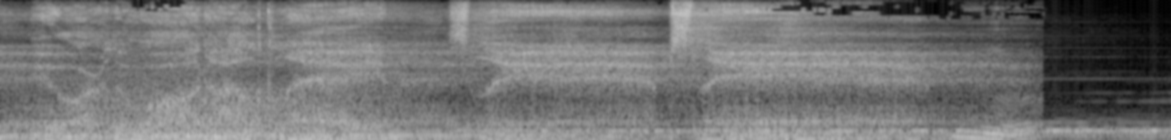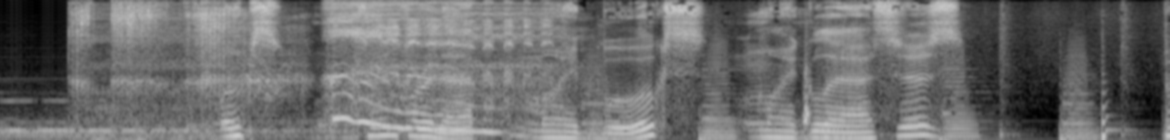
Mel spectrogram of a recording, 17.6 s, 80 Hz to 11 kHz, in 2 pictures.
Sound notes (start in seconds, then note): 3.8 her voice gets quieter and turns into muttering; 9.9 evil whisper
